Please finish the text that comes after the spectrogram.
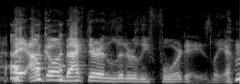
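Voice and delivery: real laughing defence to a friend; laughing protest. Real, not acted. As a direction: push back through laughter.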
